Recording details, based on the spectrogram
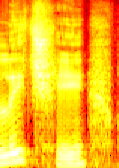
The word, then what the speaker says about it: litchi: lychee 它有两种拼法，第一种拼法叫做 l y c h e e，我们会念成 lychee；另外一种拼法是 litchi，l i t c h i，可以念成 litchi 或者是 lychee，两种念法都是可以的。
